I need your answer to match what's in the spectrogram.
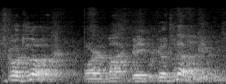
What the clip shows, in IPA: ˈgʊd ˈlʊk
